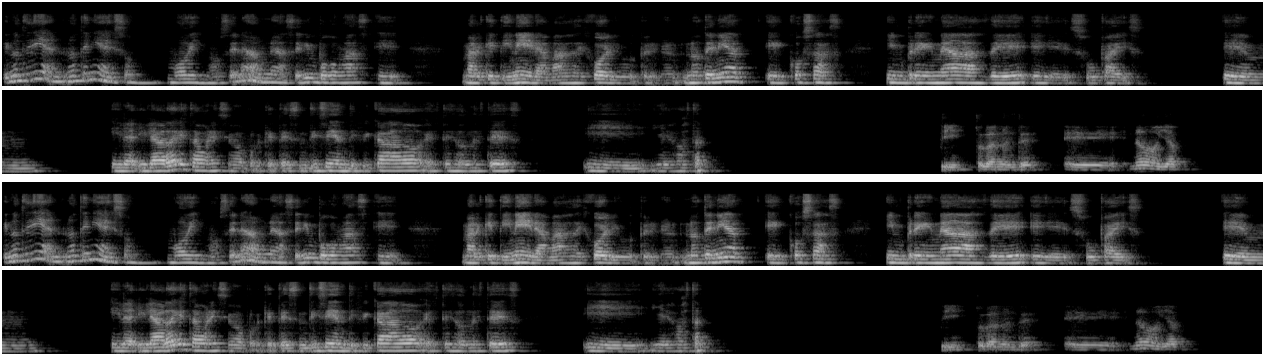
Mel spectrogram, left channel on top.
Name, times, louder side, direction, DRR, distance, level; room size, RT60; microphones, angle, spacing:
voice 1, 0.0-4.0 4.6-8.3 8.8-11.4 12.2-13.0 13.7-17.8 18.4-19.5, equal, 85° right, 1.4 m, -25 dB
voice 2, 22.0-23.0 23.2-24.4, left 5 dB, 60° left, 0.8 m, -30 dB
4.0 x 2.9 x 4.4 m
head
